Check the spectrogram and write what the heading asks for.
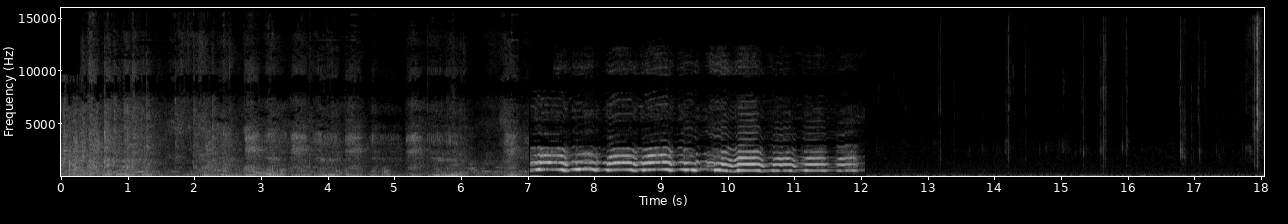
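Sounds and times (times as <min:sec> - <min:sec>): dog howling: 0:07.0 - 0:12.1.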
